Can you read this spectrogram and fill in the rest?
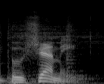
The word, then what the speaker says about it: Buscemi: He pronounces it Buscemi. – That's fine. And he can pronounce that around family and friends. But as an actor, he's Steve Buscemi.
